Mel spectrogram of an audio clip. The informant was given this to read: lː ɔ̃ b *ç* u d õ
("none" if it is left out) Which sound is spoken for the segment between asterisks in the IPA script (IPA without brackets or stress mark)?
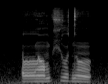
ç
